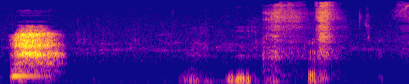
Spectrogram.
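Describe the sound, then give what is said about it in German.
A person imitates a poodle's snorting: one sharp, breathy burst followed by a few shorter huffing snorts, moderately loud, with no talking. “ein Hund.”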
